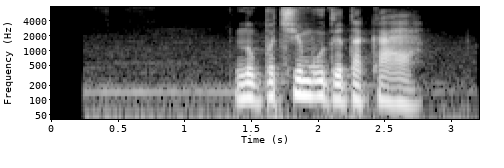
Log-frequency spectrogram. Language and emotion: Russian, angry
